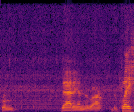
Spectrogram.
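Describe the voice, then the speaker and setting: A man talks with ordinary pitch variation. Noticeable noise sounds behind him. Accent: American. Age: 70s. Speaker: elderly father recounting family history. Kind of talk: oral history interview. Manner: halting, many fillers and restarts.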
